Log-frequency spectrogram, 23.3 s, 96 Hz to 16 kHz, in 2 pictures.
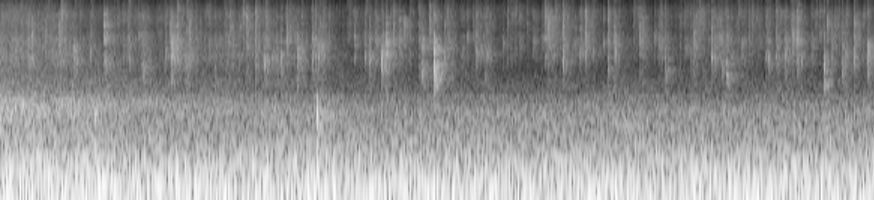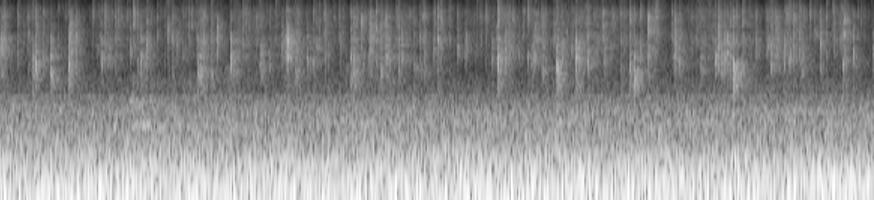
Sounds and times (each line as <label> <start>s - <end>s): train comes by 0.0s - 4.6s
cars pass the bend in the road 0.0s - 5.0s
storm drain in the neighborhood dripping 0.0s - 23.3s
